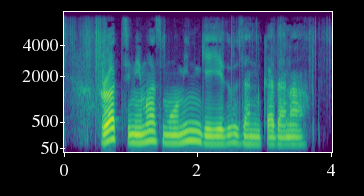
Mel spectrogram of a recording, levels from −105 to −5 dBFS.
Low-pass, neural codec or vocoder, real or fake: 7.2 kHz; none; real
